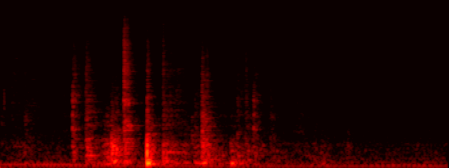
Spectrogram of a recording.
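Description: Faint handling sounds: a few soft knocks and clicks from a microwave's sheet-metal side panel being set back into place on its frame, in the first half, otherwise near silence.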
